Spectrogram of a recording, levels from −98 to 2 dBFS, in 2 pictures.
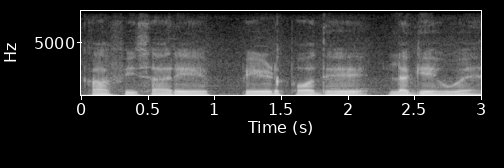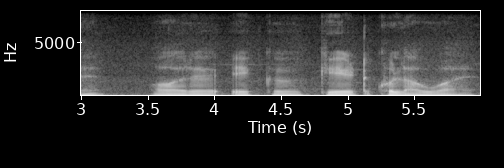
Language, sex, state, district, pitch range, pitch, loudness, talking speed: Hindi, male, Rajasthan, Jaipur, 95-105 Hz, 100 Hz, -19 LUFS, 130 wpm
